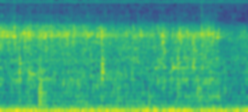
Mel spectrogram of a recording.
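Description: Water poured into half a kilo of yogurt in a cooking pot for kadhi, a continuous close splashing pour lasting several seconds.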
